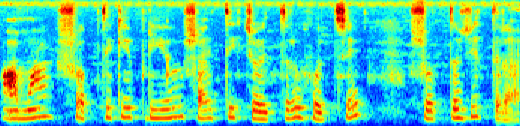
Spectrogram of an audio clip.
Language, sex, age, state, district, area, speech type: Bengali, female, 30-45, West Bengal, Kolkata, urban, spontaneous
